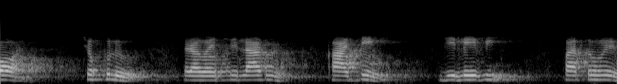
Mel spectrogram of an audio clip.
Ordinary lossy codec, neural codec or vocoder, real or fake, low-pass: Opus, 16 kbps; codec, 16 kHz, 4 kbps, FunCodec, trained on Chinese and English, 50 frames a second; fake; 3.6 kHz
